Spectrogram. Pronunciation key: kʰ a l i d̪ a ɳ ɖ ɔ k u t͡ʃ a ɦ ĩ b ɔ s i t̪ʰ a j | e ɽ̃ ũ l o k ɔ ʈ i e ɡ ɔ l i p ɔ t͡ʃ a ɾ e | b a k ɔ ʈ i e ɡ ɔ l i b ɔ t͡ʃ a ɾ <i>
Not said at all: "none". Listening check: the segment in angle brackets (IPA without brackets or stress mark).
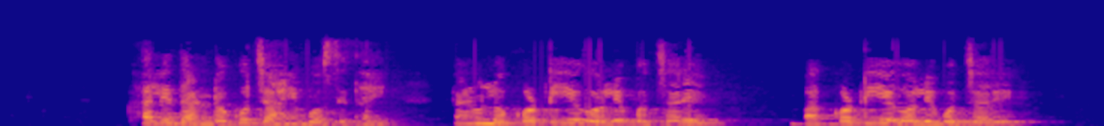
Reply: e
